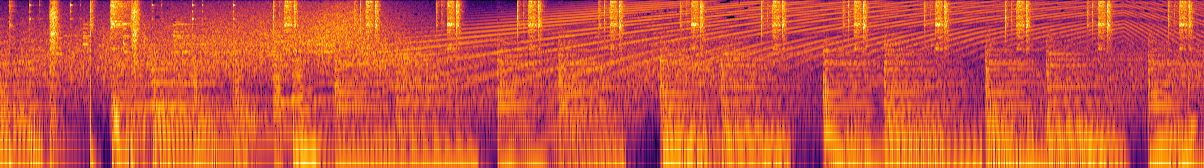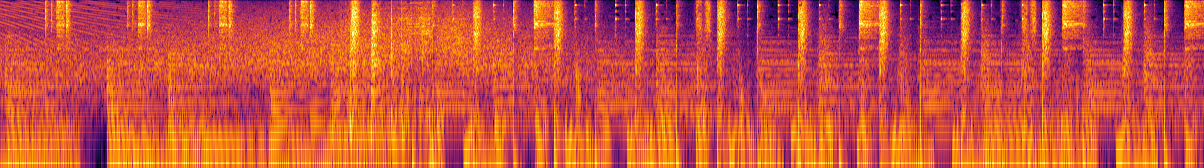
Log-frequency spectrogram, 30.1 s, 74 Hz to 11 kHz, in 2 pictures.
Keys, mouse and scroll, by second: 1.8 click, 2.9 click, 3.2 click, 4.7 shift+click, 6.2 ctrl+g, 7.2-9.6 ctrl+drag, 9.9 ctrl+d, 10.3 ctrl+click, 10.9 ctrl+d, 11.4-14.3 ctrl+drag, 14.5 ctrl+click, 15.7 click, 16.8 Delete, 18.2 click, 19.2 ctrl+d, 20.3-21.2 drag, 22.5 click, 23.2 click, 24.2 KP_5, 24.3 KP_0, 24.5 KP_Enter, 27.1 click, 28.8 click.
